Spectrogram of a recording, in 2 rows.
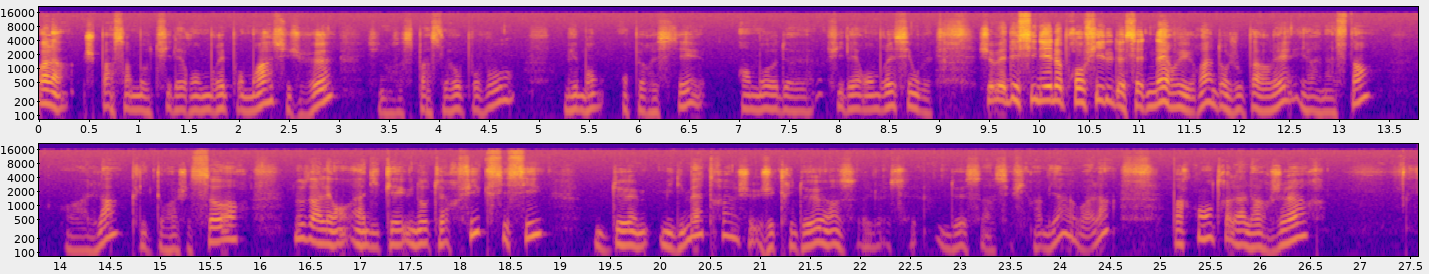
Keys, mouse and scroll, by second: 2.2 2, 5.0-5.3 scroll up 1, 6.2-6.6 scroll up 1, 9.8 click, 12.4 click, 14.0 click, 14.8 middle click, 16.4 click, 17.8 click, 19.4-20.4 typing, 20.4 Return, 23.4-24.4 drag, 27.2 click.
